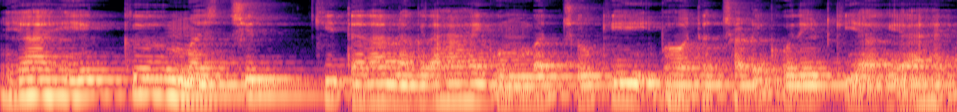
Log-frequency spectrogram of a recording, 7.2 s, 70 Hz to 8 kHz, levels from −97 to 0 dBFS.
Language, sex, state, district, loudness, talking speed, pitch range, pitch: Hindi, male, Uttar Pradesh, Jalaun, -15 LUFS, 135 wpm, 110-135 Hz, 115 Hz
